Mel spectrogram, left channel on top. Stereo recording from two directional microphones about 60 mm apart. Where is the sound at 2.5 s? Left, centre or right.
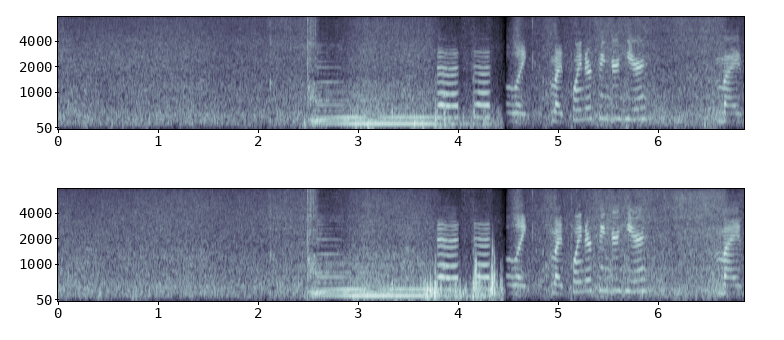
Centre.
